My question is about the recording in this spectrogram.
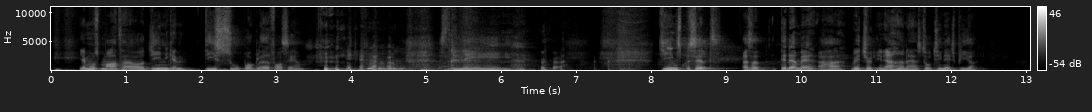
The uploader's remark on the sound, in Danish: Afsnittet er optaget live på Hotel Cecil den 1.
